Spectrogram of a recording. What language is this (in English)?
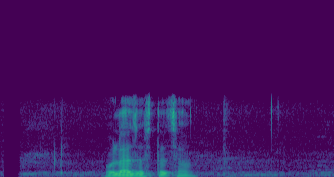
Nepali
